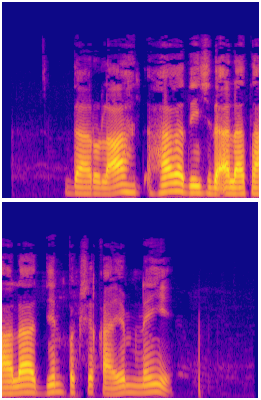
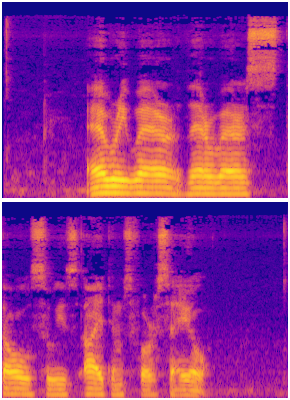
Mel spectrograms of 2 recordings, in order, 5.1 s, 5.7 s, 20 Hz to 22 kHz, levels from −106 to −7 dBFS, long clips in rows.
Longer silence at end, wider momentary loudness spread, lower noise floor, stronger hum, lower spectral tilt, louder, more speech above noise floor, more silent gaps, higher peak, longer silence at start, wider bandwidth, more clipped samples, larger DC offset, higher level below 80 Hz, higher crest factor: about the same, 0.9 s vs 0.85 s; about the same, 12 LU vs 12 LU; first, -71 dBFS vs -56 dBFS; neither; first, -7.5 dB/octave vs -5.5 dB/octave; about the same, -19 LUFS vs -19 LUFS; first, 53 dB vs 38 dB; neither; about the same, -2 dBFS vs -2 dBFS; about the same, 0.75 s vs 0.85 s; second, 9.4 kHz vs 16.5 kHz; neither; neither; second, -68 dBFS vs -56 dBFS; about the same, 18 dB vs 18 dB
